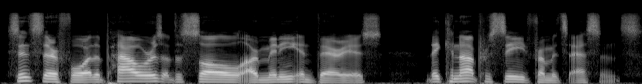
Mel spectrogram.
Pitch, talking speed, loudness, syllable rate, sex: 115 Hz, 160 wpm, -20 LUFS, 4.9 syllables/s, male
